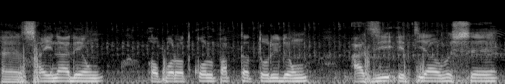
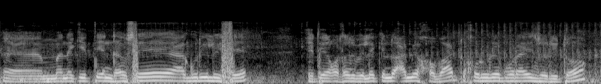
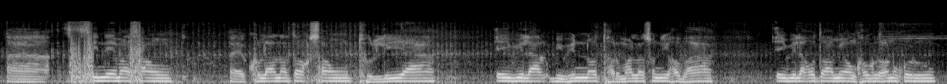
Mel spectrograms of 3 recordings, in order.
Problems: background sounds at intervals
